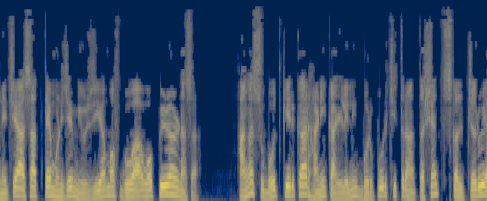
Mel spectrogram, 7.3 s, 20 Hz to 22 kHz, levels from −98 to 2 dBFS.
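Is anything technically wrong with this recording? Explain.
Yes. Generation loss runs throughout: the speech was likely decoded and re-encoded around fifteen times, each pass quantising on a shifted frame grid so noise and spectral holes pile up. It sounds swirly, hollow and smeared, with blurred attacks and nothing above 17.8 kHz, which fits 64 kbit/s AAC-LC.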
